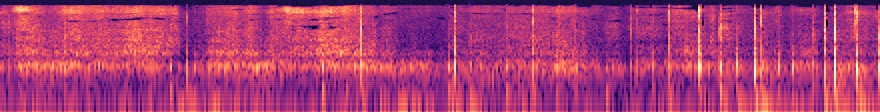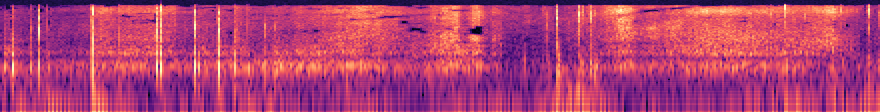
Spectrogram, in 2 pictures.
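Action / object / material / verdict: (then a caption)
tap / spiral notebook with cardboard cover / cardboard / none. Long pink French-tip nails tap and scratch the floral-printed hard cardboard cover of a spiral notebook lying flat. Quick dry clicks, with no ring, cluster densely in the middle of the clip over a soft, steady scratching hiss centered in the midrange. The scratching eases back at the start and end.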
